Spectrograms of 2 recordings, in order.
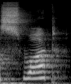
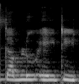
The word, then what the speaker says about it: SWAT: front of that a swat team you will never hear anybody say as w80 team but they will say swat team so in those kind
